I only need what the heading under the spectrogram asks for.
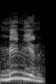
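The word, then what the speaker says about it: minyan: Randy Fine told me he's working on quote unquote the Minion Project. They want to get 10 Jewish House Republicans. Although the various so funny that it's pronounced minion Jewish Republicans have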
